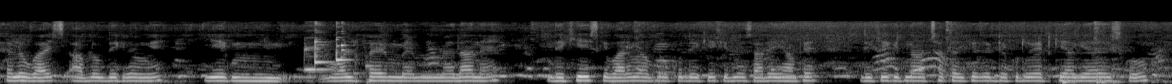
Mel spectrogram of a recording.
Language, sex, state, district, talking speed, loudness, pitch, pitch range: Hindi, female, Bihar, Gaya, 190 wpm, -24 LUFS, 170 Hz, 165-175 Hz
